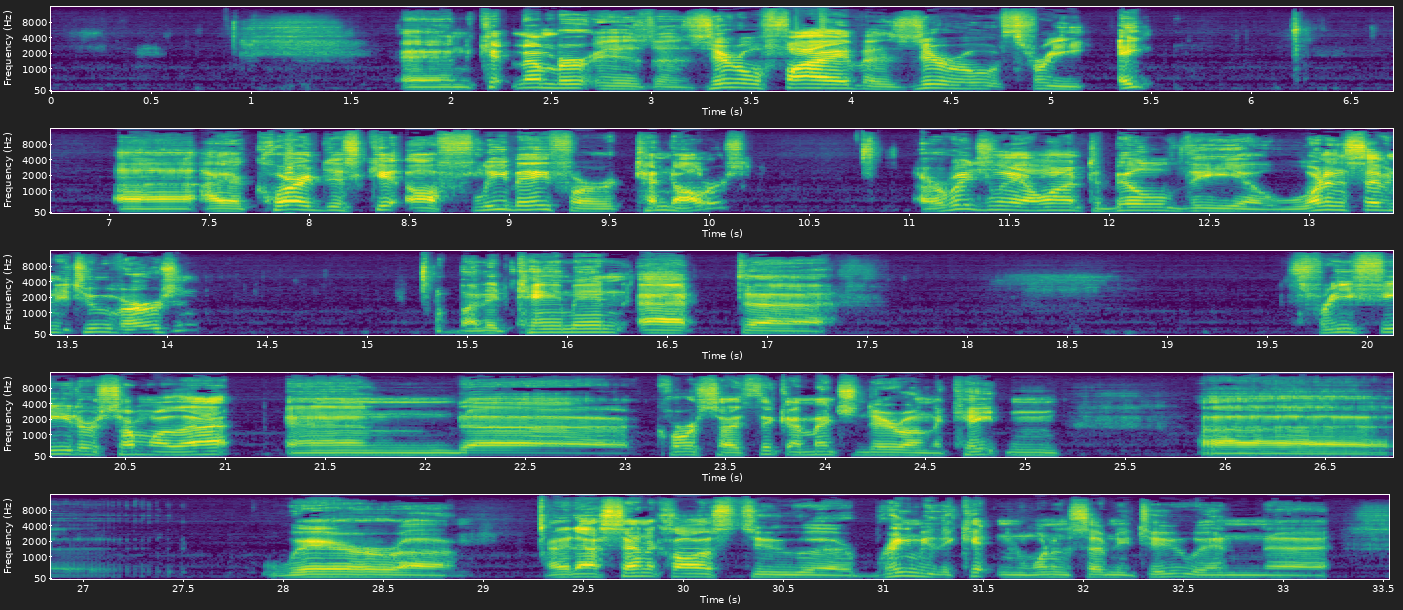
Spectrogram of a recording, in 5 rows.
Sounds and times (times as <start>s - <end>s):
Speech: 1.0s - 5.5s, 7.0s - 10.2s, 10.8s - 14.1s, 15.3s - 17.3s, 19.6s - 25.2s, 25.9s - 27.2s, 27.9s - 33.2s.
